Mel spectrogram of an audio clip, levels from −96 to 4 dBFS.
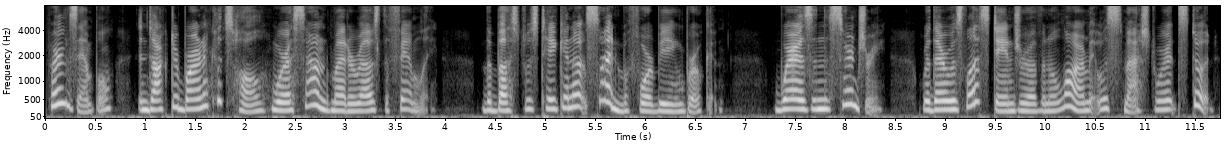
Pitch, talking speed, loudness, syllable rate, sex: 245 Hz, 200 wpm, -19 LUFS, 6.2 syllables/s, female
